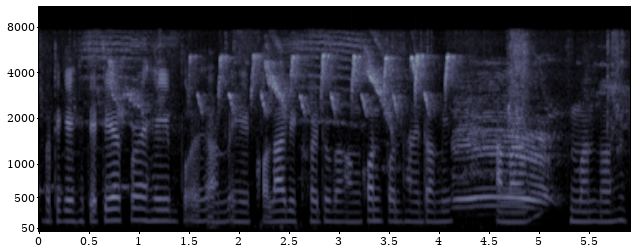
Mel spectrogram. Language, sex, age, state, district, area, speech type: Assamese, male, 18-30, Assam, Lakhimpur, urban, spontaneous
